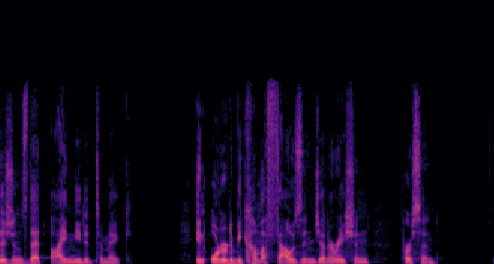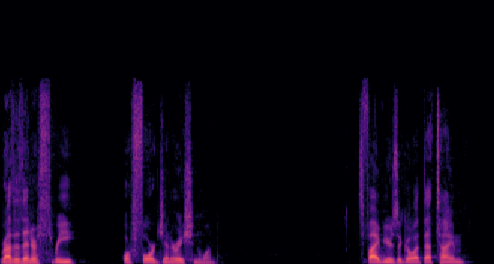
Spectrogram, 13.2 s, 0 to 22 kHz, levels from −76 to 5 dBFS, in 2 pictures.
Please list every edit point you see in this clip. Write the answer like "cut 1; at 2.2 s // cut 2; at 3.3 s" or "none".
cut 1; at 11.4 s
